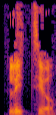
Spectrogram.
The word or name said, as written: Lizio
